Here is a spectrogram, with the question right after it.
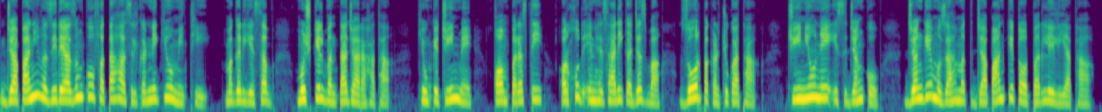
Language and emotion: Urdu, neutral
